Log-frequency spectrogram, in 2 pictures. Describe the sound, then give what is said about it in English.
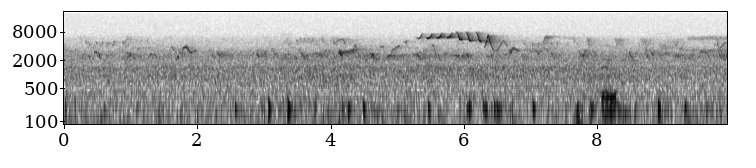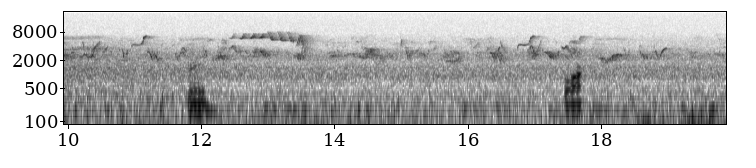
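Thin, high-pitched bird calls come in short, scattered bursts over a steady hiss of background noise, with a few brief rustling sounds in between. Western Flycatcher calls. “Western Flycatcher number 7.”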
